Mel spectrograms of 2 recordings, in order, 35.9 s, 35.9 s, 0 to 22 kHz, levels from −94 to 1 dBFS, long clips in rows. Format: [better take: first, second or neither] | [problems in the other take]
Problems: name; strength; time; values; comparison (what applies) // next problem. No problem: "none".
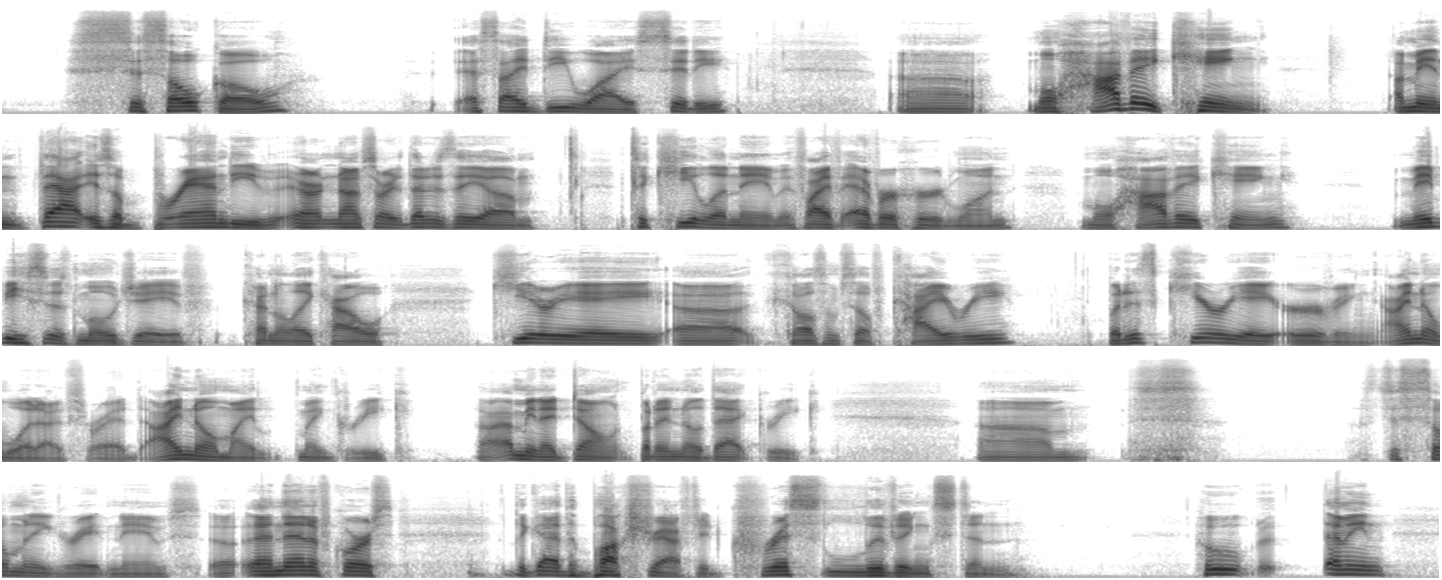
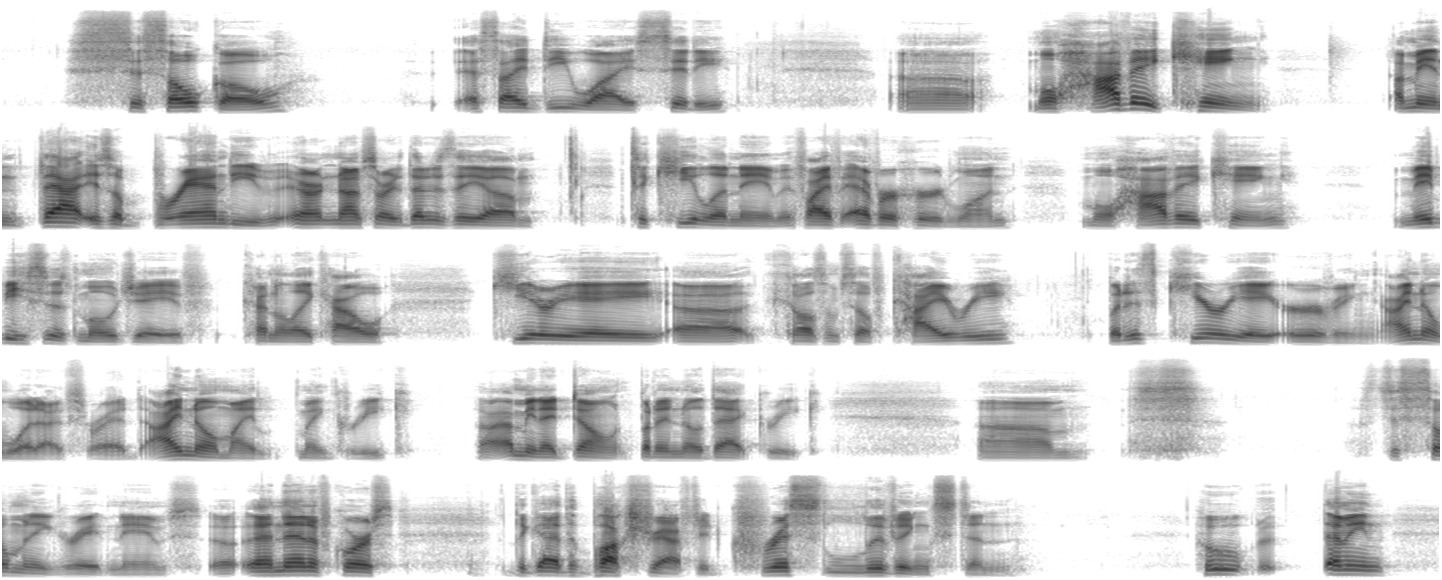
first | thin; very; fading below 500 Hz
